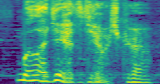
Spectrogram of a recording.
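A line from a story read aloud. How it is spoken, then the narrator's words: Strained groan. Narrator (Russian): Простонал Андрей, с трудом поднимаясь на одно колено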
